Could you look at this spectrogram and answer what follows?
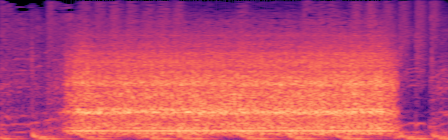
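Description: A blender grinds fish dough with cold water for pempek, a loud, steady whirring roar that starts abruptly, holds for about two and a half seconds and then stops, with brief clatter before and after.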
